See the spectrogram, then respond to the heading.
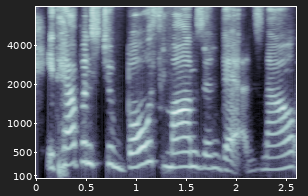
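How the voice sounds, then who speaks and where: A woman's high-pitched voice with lively intonation, dry and close with no echo. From Ukraine. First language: Ukrainian or Russian. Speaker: parent advocate. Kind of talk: interview statement. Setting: video call.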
